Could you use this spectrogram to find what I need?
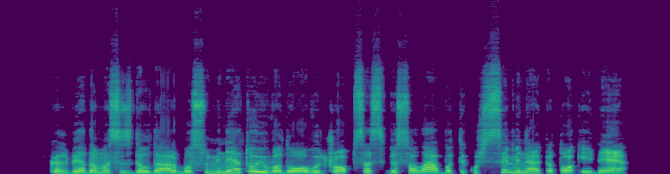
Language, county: Lithuanian, Kaunas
